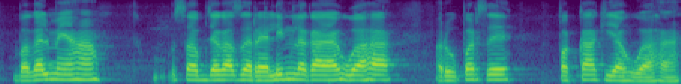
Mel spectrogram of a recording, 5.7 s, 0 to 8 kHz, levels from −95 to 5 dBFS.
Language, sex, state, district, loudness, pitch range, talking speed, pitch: Hindi, male, Jharkhand, Garhwa, -14 LUFS, 160-185 Hz, 180 wpm, 175 Hz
